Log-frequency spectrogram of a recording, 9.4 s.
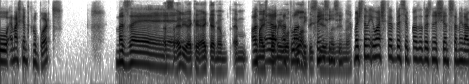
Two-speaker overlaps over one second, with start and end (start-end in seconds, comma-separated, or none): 5.0-7.0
